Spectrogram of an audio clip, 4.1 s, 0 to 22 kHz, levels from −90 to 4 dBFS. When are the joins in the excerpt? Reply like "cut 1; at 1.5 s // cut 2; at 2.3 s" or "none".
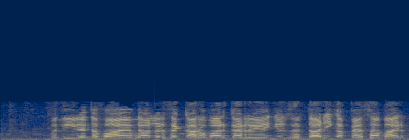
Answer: cut 1; at 1.4 s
